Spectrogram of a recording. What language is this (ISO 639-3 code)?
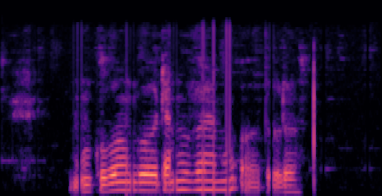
lug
